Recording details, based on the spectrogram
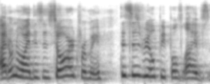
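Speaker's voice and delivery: choked-up, tearful, crying voice, breaking. Speaking while actually crying: crying while speaking. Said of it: "I'm actually kind of crying".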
